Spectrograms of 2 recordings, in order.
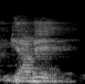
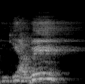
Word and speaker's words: Yahvé: Ese nombre, YHWH, le pusieron una A y una E para que se pronunciara Yahvé.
